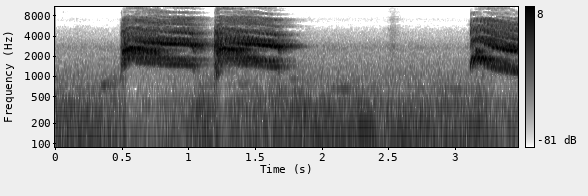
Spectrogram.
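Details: Parrot calling with loud, harsh squawks: two grating calls in quick succession, a pause of over a second, then a third, each rich and raspy with a slight downward slide.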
